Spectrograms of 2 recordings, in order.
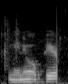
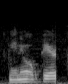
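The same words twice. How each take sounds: No difference in how they are said.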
